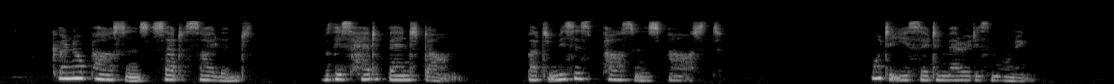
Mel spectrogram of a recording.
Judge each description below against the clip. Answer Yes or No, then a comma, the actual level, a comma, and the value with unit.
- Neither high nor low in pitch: No, high, 210 Hz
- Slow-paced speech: Yes, slow, 115 wpm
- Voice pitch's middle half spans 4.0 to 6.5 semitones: No, average, 3.1 semitones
